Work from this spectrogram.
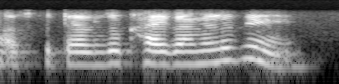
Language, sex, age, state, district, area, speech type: Odia, female, 45-60, Odisha, Angul, rural, conversation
